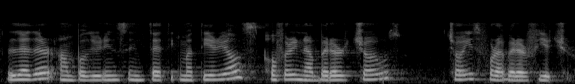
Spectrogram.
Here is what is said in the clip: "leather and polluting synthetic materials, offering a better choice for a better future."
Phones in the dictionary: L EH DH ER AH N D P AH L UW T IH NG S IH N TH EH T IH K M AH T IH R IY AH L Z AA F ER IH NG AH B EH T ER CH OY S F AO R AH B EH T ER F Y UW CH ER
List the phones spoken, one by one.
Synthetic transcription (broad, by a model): L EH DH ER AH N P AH L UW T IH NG S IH N T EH T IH K M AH T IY R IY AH L S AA F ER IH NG AH B EH T ER CH OY S F AO R AH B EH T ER F Y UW CH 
